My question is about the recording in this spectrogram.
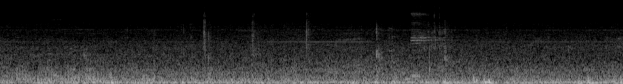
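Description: City street traffic: a steady low rumble of cars, with wind buffeting the microphone. A few faint clicks and a brief faint high tone come partway through.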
